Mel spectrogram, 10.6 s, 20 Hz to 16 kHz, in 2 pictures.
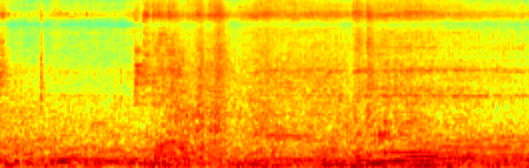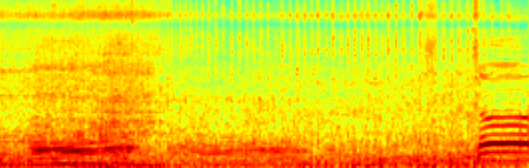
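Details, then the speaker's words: Barako 175 single-cylinder motorcycle, customer complains of noise, at idle: light uneven metallic rattle of about three to four taps a second with misfire-like stumbling over the idle; mechanic attributes it to the timing chain tensioner, to be reset. "Pero itong ingay nito mga idol ay tensioner lang to mga idol. I-reset natin mga idol."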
